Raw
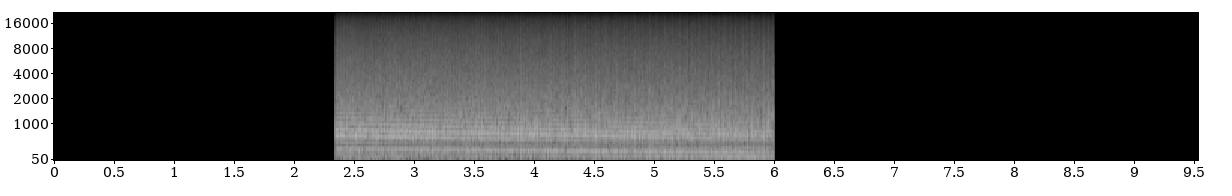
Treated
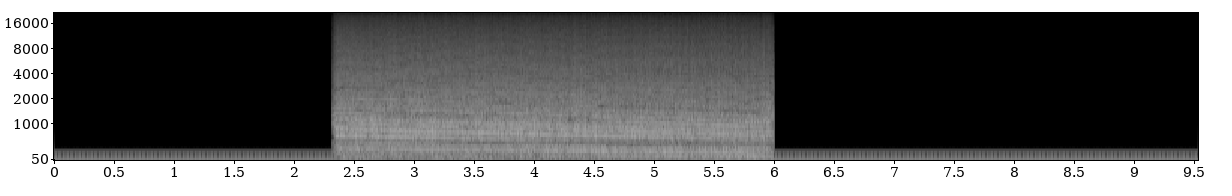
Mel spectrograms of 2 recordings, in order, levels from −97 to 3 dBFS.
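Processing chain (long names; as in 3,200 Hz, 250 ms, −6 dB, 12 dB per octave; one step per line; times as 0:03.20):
pitch-shifted copies added +5 semitones −4 dB, +7 semitones −11 dB
bit-depth reduction 12 bits, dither none
mains hum 50 Hz, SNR 15 dB
level −4.5 dB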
